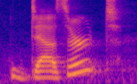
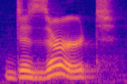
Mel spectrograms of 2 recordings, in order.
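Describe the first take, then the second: First: The stress is on the first syllable. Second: The stress is on the second syllable. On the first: It names a dry area of land. "a very dry area of land with little rain and not many plants. That would be a noun" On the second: It means to leave or abandon. "would be to leave or to abandon. That would be a verb"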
